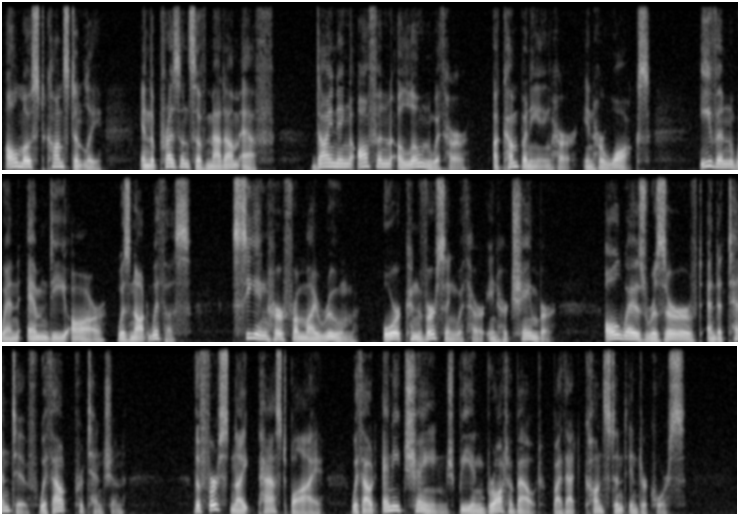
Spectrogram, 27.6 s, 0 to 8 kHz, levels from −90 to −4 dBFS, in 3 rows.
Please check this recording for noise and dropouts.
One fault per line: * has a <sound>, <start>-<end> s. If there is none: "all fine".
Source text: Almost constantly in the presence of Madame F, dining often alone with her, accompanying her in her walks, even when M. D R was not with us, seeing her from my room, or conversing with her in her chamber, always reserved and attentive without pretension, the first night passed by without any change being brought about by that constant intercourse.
all fine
